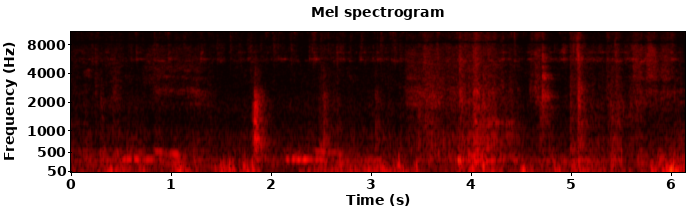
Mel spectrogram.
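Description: Tumbler pigeons coo repeatedly beside a coop outdoors, soft low rolling calls recurring through steady background noise, with occasional wing flutters and faint movement nearby.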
